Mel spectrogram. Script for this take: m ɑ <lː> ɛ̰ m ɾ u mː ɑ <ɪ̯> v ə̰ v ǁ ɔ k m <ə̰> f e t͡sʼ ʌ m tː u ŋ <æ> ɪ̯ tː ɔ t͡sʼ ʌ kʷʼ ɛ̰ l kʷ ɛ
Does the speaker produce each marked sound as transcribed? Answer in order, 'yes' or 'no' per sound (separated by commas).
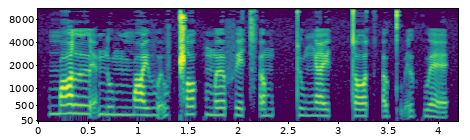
yes, yes, no, yes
